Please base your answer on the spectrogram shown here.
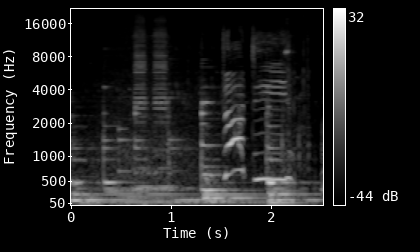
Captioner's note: horn honks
